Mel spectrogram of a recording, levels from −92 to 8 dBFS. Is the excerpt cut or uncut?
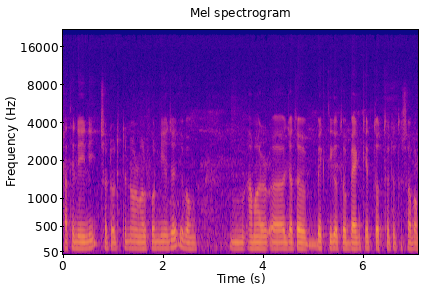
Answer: uncut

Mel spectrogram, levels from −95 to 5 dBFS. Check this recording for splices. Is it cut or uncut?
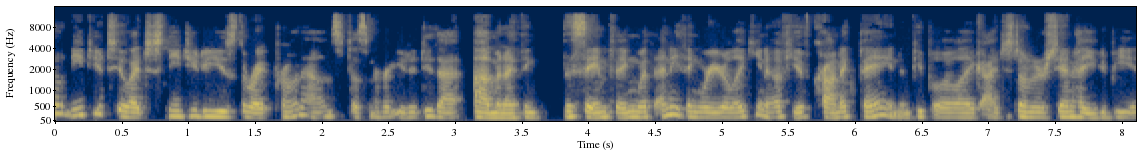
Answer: uncut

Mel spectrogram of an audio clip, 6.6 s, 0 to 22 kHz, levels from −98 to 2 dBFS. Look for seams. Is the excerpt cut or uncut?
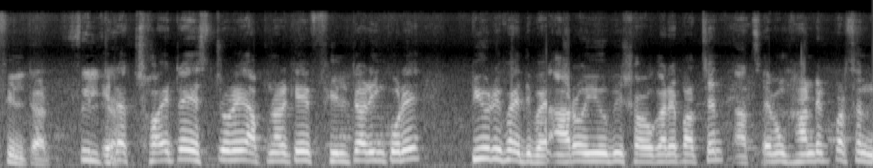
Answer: cut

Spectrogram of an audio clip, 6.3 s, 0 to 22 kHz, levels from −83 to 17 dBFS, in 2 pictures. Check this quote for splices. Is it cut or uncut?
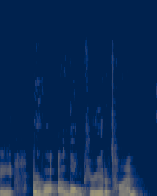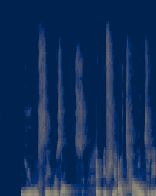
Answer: cut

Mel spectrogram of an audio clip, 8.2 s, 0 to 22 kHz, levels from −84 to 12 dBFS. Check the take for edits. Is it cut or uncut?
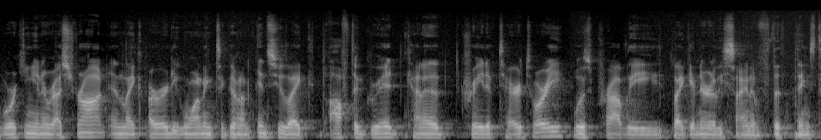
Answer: cut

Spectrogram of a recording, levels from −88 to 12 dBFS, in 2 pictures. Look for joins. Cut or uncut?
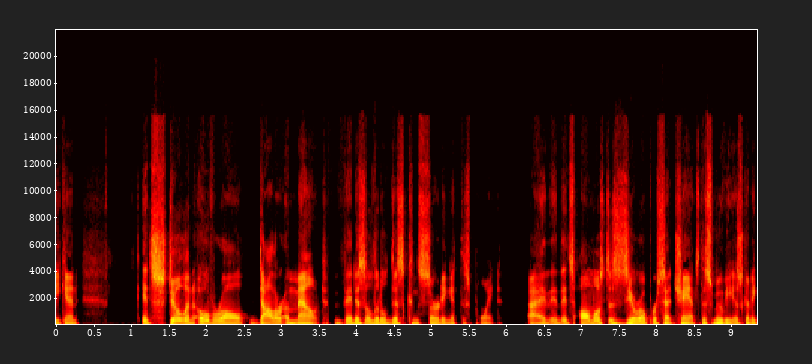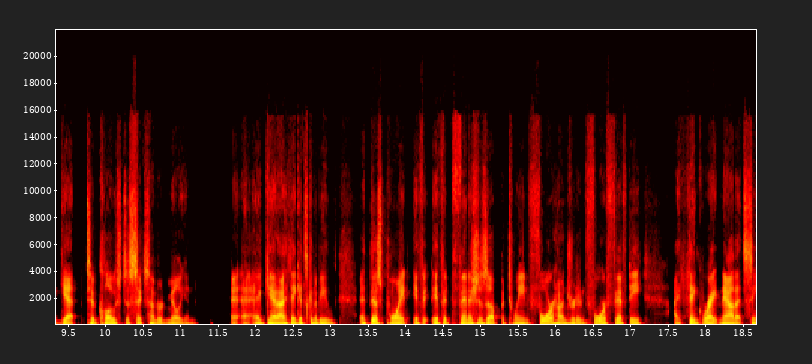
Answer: cut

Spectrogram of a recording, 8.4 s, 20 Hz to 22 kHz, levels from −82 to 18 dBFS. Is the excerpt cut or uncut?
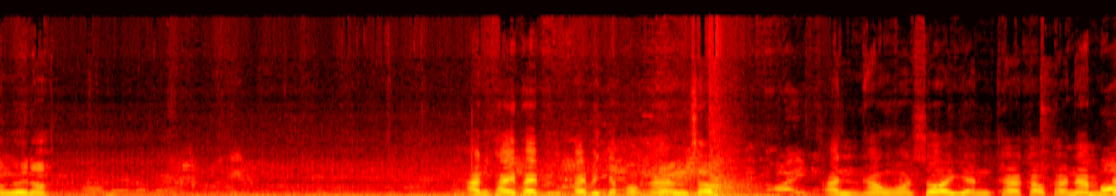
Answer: cut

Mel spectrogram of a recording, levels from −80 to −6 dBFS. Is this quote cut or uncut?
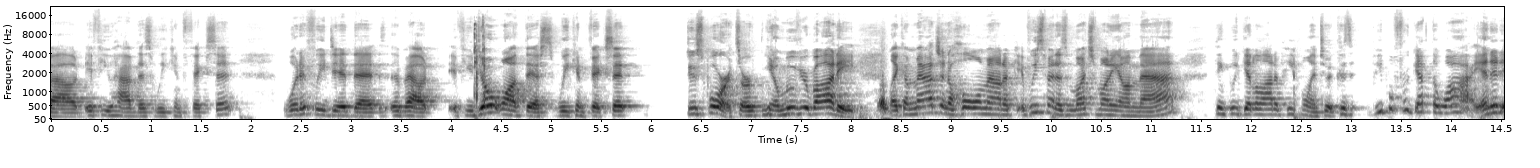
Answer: uncut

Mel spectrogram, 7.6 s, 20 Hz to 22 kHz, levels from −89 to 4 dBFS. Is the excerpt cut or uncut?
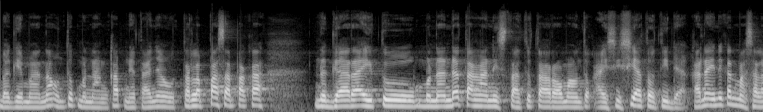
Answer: uncut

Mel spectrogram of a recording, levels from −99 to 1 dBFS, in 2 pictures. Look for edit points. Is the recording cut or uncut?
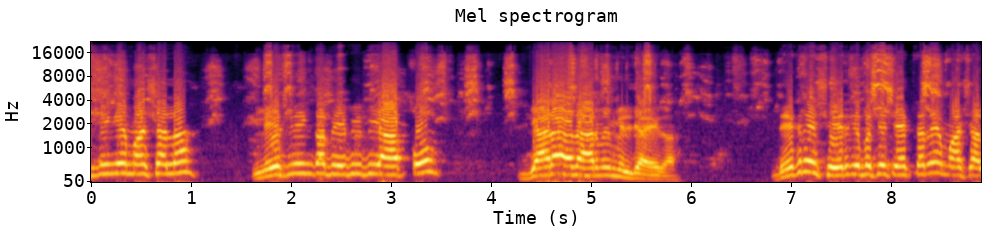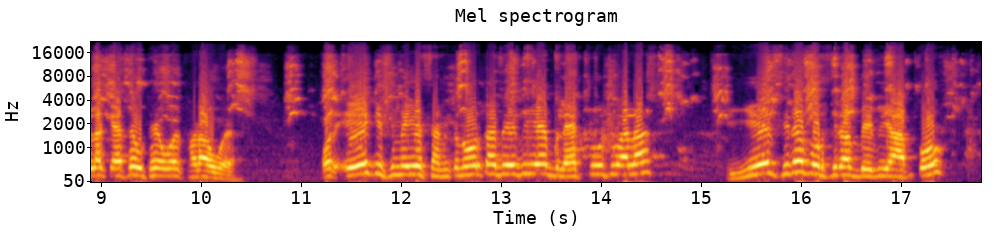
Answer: uncut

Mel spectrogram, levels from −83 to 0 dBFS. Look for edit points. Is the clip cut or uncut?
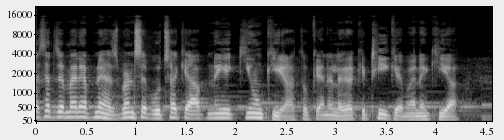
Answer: uncut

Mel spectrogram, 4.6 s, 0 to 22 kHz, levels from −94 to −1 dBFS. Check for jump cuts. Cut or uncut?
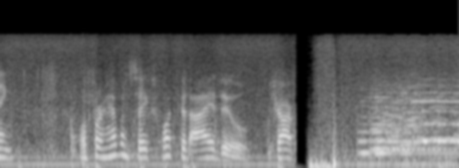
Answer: uncut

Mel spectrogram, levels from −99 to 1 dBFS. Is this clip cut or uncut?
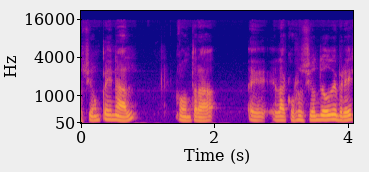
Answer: uncut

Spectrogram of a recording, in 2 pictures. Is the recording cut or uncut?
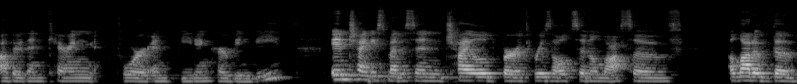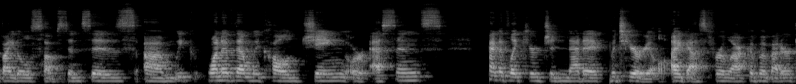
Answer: cut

